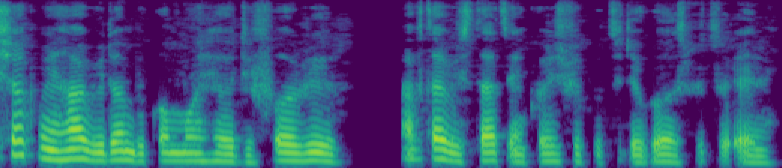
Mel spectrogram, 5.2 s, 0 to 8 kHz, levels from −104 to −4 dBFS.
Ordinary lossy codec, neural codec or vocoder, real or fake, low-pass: none; none; real; none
